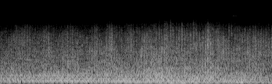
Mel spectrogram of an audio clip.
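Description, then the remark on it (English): A propeller airplane drones steadily overhead, its engine a loud, continuous buzzing roar with a throbbing low hum, holding constant throughout with no voices. “Amelia Earhart is most famous for being the first woman to fly a plane by herself across the Atlantic Ocean.”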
